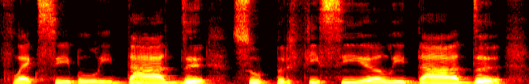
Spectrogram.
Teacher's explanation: And word stress, you see that we are stressing the next to last syllable in Portuguese.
